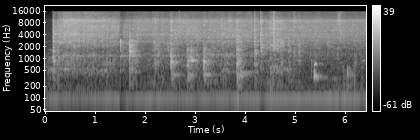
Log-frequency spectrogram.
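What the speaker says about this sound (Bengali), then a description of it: "লঙ্কাটা খুব ফাটছে, তাই একটু ঢাকা দিয়ে দিলাম" Slit green chillies splutter and crackle in hot oil that already holds whole spices and cumin, a steady close sizzle broken by sharp pops and the scrape of stirring.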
